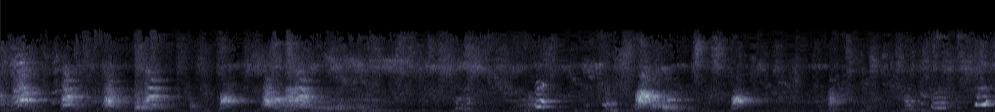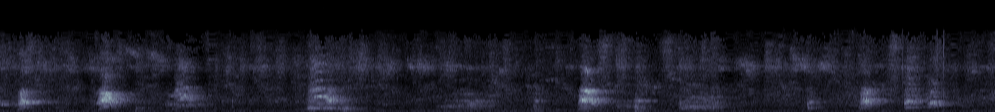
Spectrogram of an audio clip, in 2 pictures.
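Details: Male Neapolitan Mastiff puppy aged seven weeks, producing a long, uneven series of high yelps and whining barks, some clustered, some spaced by short pauses, continuing throughout.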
